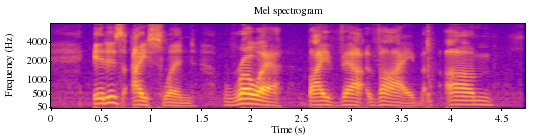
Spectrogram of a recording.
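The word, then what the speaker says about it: VÆB: The band is Vibe, V-A-E together, B. It's pronounced Vibe.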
